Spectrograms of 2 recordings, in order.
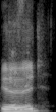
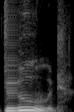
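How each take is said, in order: First: The vowel is fronted and exaggerated. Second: The vowel is a plain back oo sound.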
